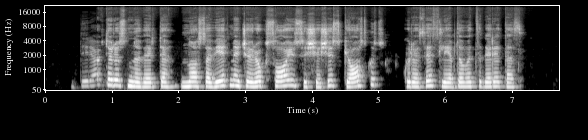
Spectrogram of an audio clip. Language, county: Lithuanian, Šiauliai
